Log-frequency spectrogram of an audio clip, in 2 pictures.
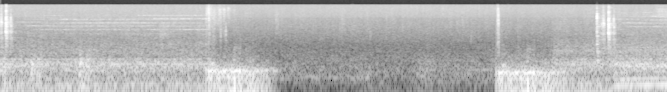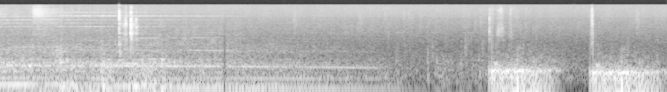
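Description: A heavy engine rumbles steadily.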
